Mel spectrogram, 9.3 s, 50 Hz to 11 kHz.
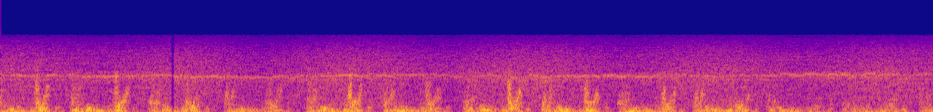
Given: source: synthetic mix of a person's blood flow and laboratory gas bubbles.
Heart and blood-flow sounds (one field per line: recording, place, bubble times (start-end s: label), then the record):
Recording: Doppler ultrasound of blood flow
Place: precordium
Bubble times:
no bubbles
From the record:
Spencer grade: 0 (complete lack of bubble signals)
